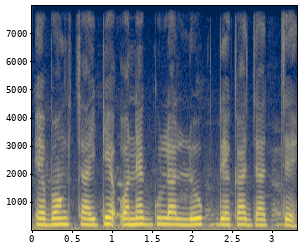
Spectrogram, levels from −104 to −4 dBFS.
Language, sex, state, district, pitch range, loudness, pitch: Bengali, female, Assam, Hailakandi, 205-220 Hz, -14 LUFS, 210 Hz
